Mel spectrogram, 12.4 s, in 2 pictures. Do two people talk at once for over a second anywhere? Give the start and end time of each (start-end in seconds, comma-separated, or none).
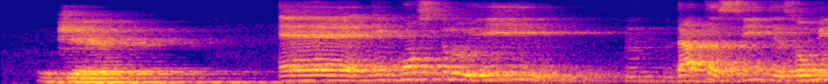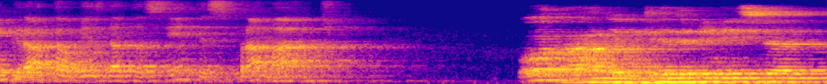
none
